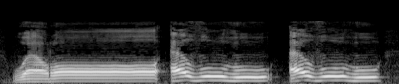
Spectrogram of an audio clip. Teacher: فعلينا أن ننتبه إلى الهمزة ألا تتفخم بسبب مجاورتها للظاء فتصير هكذا وراء ظهورهم.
